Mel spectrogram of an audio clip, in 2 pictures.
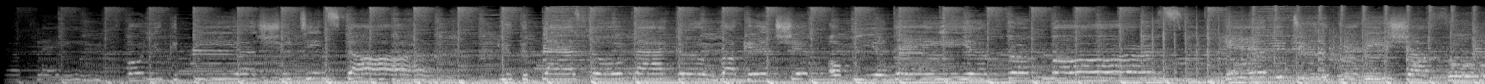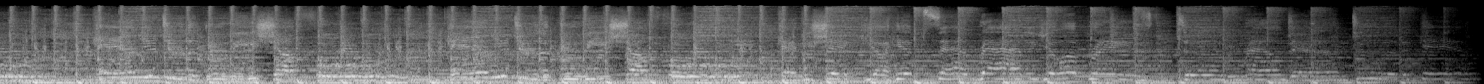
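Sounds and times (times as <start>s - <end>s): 
groovy shuffle music: 0.2s - 29.2s.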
